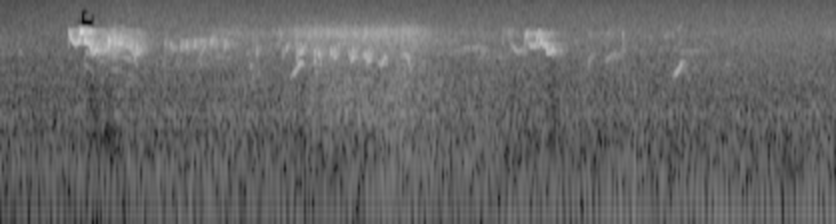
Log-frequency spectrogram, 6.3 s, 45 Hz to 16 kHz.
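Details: Male Palila foraging and preening on Hawaii's Big Island, 20 July 2015 at 7:12 am: two short, high, bright bursts of whistled chirps about three seconds apart, fainter chirps between, over steady hiss.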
